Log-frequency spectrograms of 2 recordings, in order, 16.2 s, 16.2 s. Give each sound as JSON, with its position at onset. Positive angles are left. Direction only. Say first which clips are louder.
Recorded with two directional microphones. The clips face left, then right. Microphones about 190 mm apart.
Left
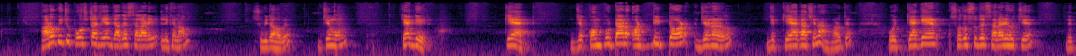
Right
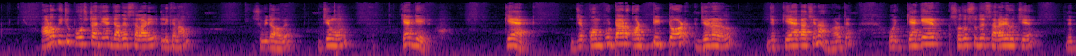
{"t": 0.6, "sound": "speech", "louder": "left 4 dB", "side_deg": 45}
{"t": 3.8, "sound": "speech", "louder": "left 5 dB", "side_deg": 40}
{"t": 5.9, "sound": "speech", "louder": "left 4 dB", "side_deg": 40}
{"t": 7.5, "sound": "speech", "louder": "left 3 dB", "side_deg": 35}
